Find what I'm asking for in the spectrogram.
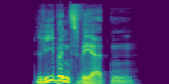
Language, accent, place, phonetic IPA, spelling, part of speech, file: German, Germany, Berlin, [ˈliːbənsˌveːɐ̯tn̩], liebenswerten, adjective, De-liebenswerten.ogg
- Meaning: inflection of liebenswert: 1. strong genitive masculine/neuter singular 2. weak/mixed genitive/dative all-gender singular 3. strong/weak/mixed accusative masculine singular 4. strong dative plural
